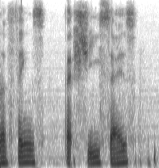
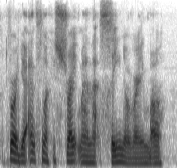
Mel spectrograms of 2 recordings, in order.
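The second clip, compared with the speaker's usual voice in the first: ordinary talk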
